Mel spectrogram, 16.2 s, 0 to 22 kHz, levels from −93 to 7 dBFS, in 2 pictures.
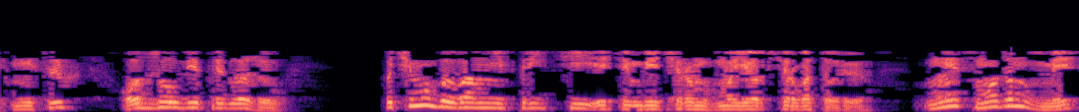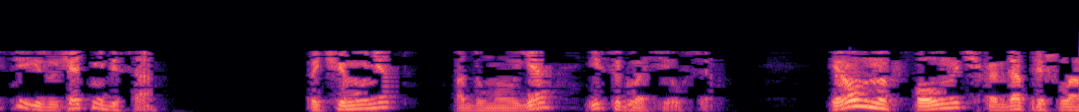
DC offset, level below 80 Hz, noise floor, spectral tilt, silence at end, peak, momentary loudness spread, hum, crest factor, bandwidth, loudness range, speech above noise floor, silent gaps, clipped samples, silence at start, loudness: under 0.1%; -46 dBFS; -74 dBFS; -10.5 dB/octave; 0 s; 0 dBFS; 13 LU; none; 16 dB; 3.5 kHz; 6 LU; 58 dB; 2.54-2.84 s, 9.59-10.31 s; under 0.1%; 0 s; -16 LUFS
